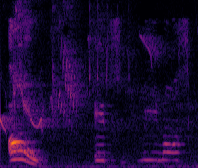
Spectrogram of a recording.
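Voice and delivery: high, loud surprised oh; sudden realization. A narrator's reading. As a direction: gasp it out as if you just remembered. Sonny suddenly remembers.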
